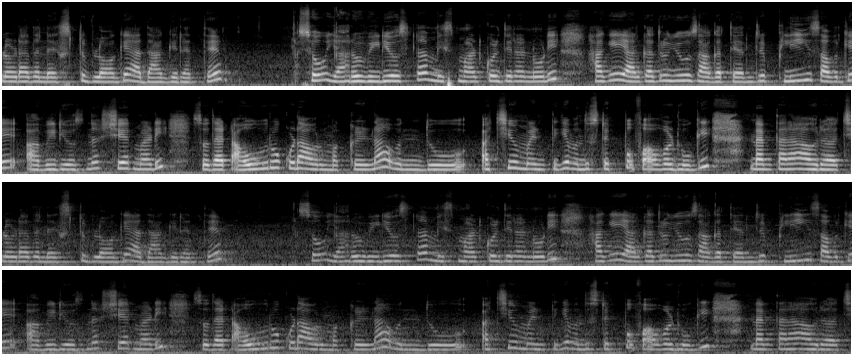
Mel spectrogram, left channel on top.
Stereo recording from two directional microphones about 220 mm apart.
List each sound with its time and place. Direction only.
0.0 s a woman's voice: 30° left (ahead or behind)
